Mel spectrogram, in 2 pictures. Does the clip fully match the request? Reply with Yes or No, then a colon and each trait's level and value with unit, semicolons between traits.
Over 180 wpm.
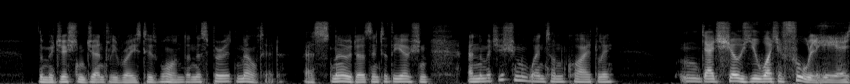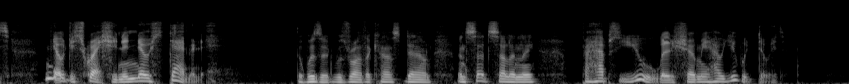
Yes: average, 195 wpm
